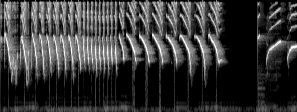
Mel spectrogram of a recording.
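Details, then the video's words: Canary song used to spur other canaries to sing, a brisk trill of falling whistled notes slowing into broad sweeps, then silence and two rising whistles. "PANCINGAN EFEKTIF BURUNG KENARI, CORR DORRR!!"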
